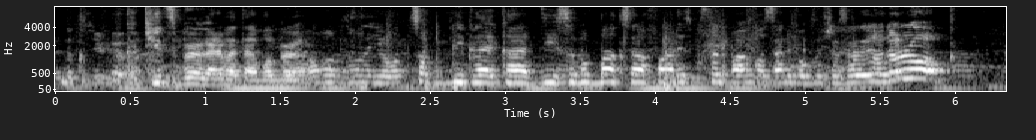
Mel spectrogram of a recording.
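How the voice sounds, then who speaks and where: Jamaican guy cooking and bantering, animated, says stuff over and over, loud music behind him. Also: high voice, racing. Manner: animated, repeats phrases. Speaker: cook on a cooking vlog. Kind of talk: casual banter while cooking.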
